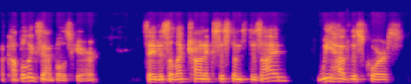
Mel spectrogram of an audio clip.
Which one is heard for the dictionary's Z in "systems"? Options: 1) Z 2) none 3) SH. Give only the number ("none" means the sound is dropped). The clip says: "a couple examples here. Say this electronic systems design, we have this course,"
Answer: 1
